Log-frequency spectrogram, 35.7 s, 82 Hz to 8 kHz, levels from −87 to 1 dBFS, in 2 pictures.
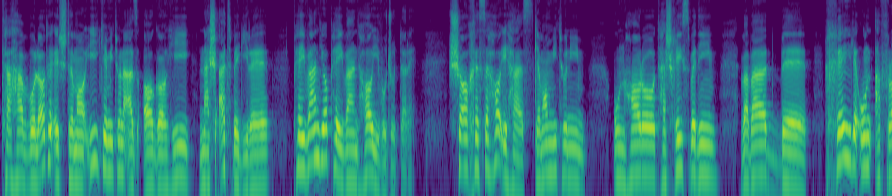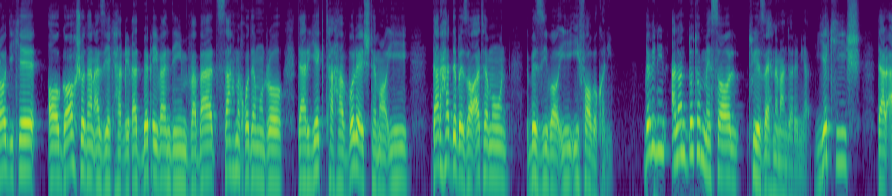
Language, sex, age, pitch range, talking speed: Persian, male, 40-59, 120-160 Hz, 105 wpm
